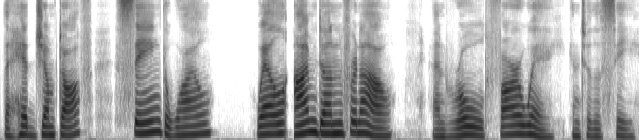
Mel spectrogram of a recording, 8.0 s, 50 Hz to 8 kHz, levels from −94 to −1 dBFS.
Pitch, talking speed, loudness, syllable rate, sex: 180 Hz, 145 wpm, -18 LUFS, 3.7 syllables/s, female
